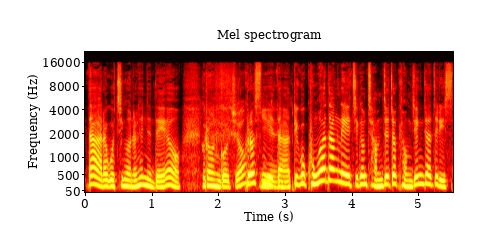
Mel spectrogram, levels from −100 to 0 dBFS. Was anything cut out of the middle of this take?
yes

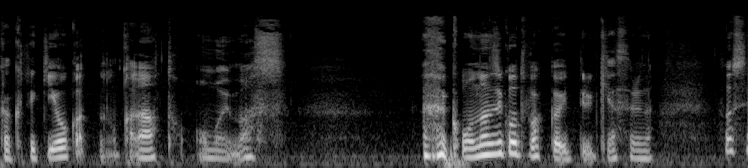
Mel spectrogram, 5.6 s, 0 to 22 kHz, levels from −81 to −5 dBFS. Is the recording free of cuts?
no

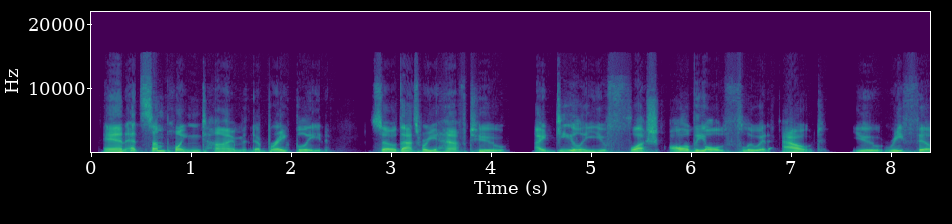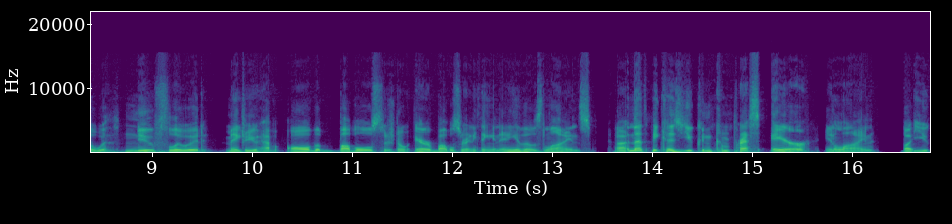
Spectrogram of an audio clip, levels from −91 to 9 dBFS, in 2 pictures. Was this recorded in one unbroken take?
no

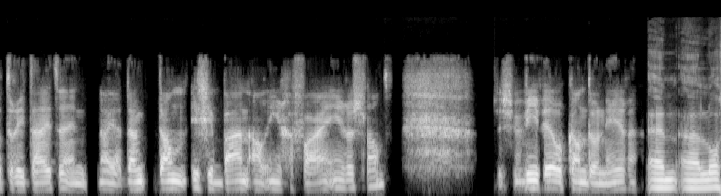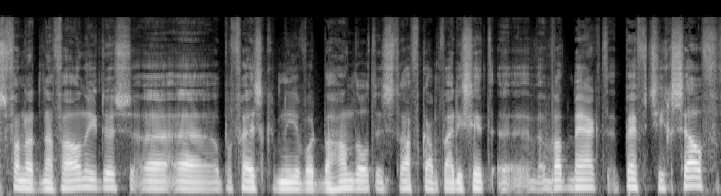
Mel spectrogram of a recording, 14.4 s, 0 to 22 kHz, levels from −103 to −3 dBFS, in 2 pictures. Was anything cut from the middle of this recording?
yes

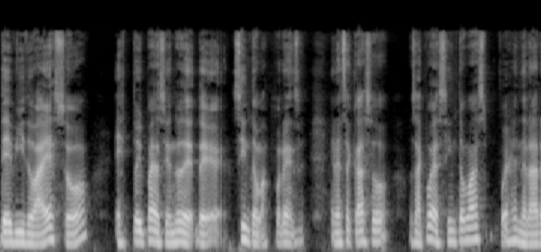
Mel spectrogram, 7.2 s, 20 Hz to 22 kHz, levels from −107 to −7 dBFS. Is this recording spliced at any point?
yes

